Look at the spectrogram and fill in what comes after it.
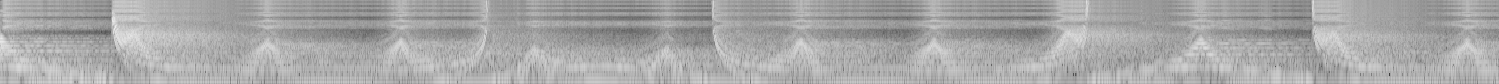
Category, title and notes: Sound effects > Experimental
Brain Signals effect
Strange noises generated from a synth
experimental, loop, randomized, strange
